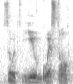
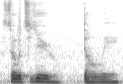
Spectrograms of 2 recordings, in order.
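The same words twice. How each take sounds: First: Lightly voiced dwarf, lower and softer; a hint of a grumpy dwarf; dwarf greeting an old acquaintance, lightly voiced; gruff dwarf. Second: Slow, mournful greeting; a hint of a weary doorkeeper; sad voice. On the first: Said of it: "he said". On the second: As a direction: sigh the words out sadly. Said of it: "a sad voice replied". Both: A narrator's reading.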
